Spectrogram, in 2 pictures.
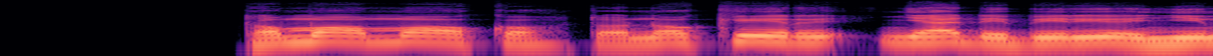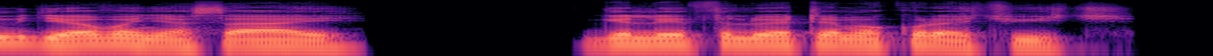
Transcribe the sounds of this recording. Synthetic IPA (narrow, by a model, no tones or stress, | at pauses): tɔmɔmɔkɔtɔnɔkɪɾɲadebiɾjoeɲimd͡ʒɛhɔvaɲasajɪ | ɡɪlɪt̪lwɛtɛmakoɾat͡ʃwit͡ʃ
